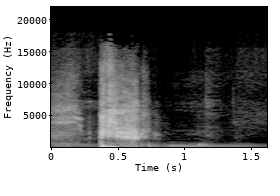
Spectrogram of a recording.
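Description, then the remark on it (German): A voice makes one quick, breathy whoosh, imitating an arrow flying past and missing. It's a loud, sharp burst of air that fades quickly, with a soft murmur afterward. “Auch dieser Pfeil hört ihn nur so, nur so ein”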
